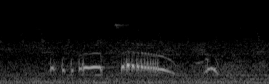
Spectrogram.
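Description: A spotted dove gives soft, low coos: a few short notes, then a long, drawn-out coo that slides downward, and one brief closing note, over a quiet background hiss.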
